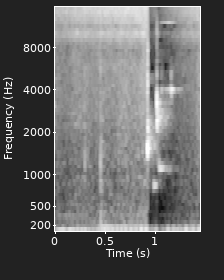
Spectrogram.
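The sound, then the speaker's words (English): A short electronic beep from a smart grill after the start cooking button is pressed in its app, a quick few tones starting with a faint click, heard over a steady low humming drone with no one talking. “Hear the beep”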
